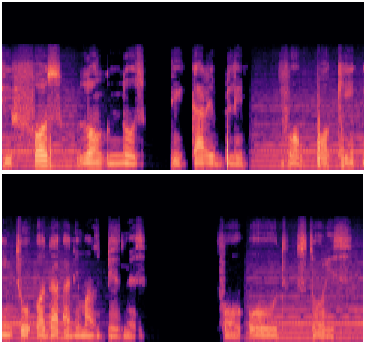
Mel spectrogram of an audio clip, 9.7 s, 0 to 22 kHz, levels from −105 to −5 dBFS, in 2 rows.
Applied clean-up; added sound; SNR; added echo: none; Bowed string instrument; 14 dB; none.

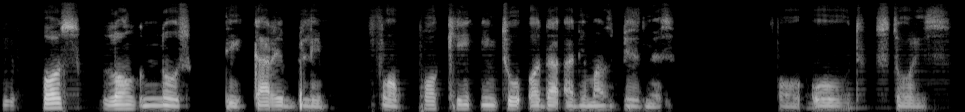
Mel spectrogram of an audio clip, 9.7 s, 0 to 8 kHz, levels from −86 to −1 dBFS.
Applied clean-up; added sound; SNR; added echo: neural mask model DeepFilterNet 3.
